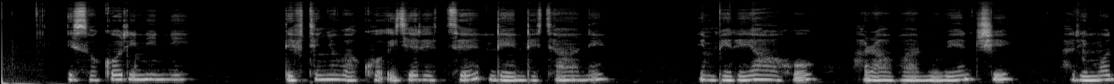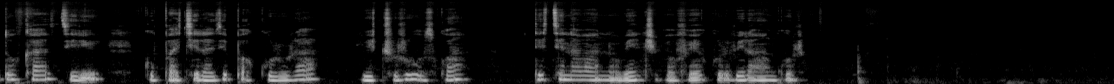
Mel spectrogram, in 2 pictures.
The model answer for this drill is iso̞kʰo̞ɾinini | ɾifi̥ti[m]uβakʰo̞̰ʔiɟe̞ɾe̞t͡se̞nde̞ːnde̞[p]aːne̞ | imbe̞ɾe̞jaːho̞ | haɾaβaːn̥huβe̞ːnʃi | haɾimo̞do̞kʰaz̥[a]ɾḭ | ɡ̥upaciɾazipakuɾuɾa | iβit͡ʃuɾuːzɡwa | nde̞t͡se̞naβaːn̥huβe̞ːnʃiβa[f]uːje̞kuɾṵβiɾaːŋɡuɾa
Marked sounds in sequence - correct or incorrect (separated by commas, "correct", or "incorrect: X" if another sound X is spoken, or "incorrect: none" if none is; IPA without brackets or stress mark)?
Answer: incorrect: ɲ, incorrect: c, incorrect: i, incorrect: v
